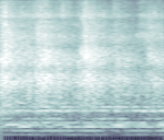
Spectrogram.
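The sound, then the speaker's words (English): An audience clapping hands for Jesus during a church service, a dense, steady wash of claps at even loudness, with a sustained musical tone humming underneath throughout. “Oh, clap your hands for Jesus.”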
